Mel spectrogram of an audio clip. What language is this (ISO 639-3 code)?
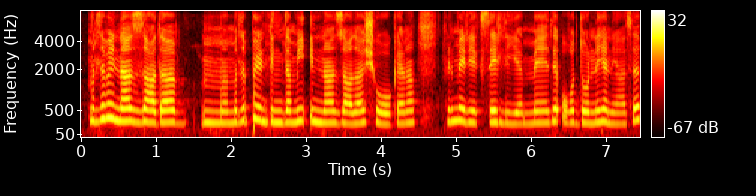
doi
